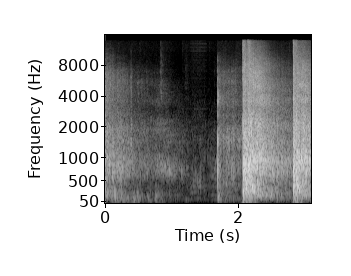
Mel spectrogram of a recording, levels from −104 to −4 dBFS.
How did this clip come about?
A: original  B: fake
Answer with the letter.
A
